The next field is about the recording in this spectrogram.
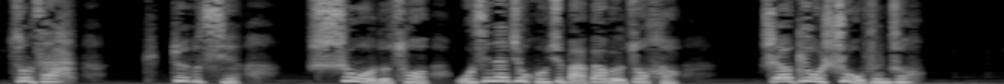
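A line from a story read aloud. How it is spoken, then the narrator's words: Loud, abrupt interruption. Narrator (Chinese): 季如锦忽然大声打断了他的话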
